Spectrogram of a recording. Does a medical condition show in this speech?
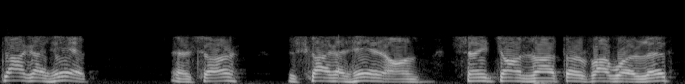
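Yes: speech impediment; big accident, hit by three cars, pronounced dead three times; taught to suck in saliva to sound better, sounds a little better.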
